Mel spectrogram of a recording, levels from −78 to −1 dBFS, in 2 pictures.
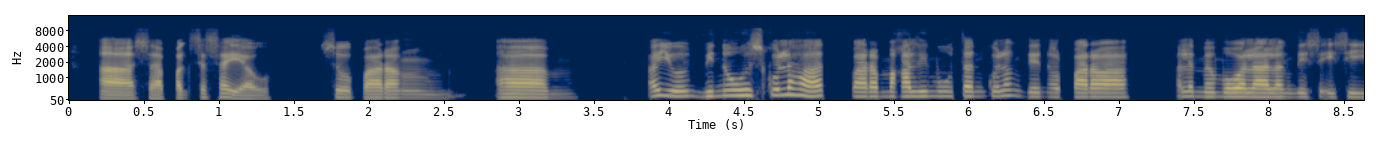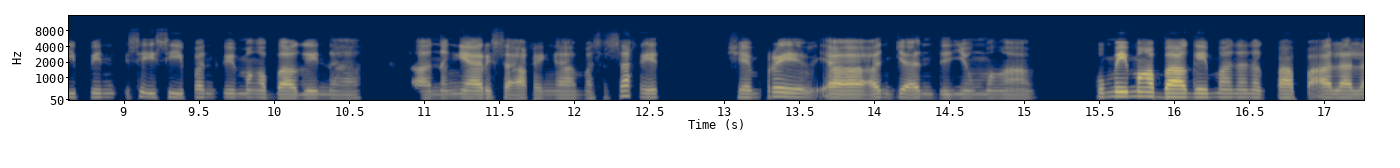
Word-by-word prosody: ah, 135 -2 +4
sa 140 - -1
pagsasayaw. 140 -3 -1 0.4
So, 155 -2 -4
parang, 150 -1 -1 0.3
um, 155 -1 +3 0.6
ayun 220 0 0
binuhos 230 +4 0
ko 255 - -4
lahat 230 -6 +3 0.2
para 200 0 +2
makalimutan 205 +1 -1
ko 205 +2 -4
lang 235 -3 -6
din 185 -1 -4
or 180 - -6
para 180 0 +3 0.3
alam 205 0 -3
mo 190 -1 -2
mawala 180 -1 +5
lang 175 -1 -1
din 175 0 -6
sa - - -9
isipin 170 0 -6
sa - - -12
isipan 165 0 -4
ko 160 0 -5
yung 160 - -8
mga 150 - -4
bagay 145 0 +1
na, 140 -1 -10 0.4
ah, 140 - 0
nangyari 150 0 +2
sa 150 - -2
akin 140 0 -9
nga 140 - -2
masasakit. 160 +4 -4 0.4
Siyempre, 170 +3 +1
ah, 150 -1 +4
andiyan 150 0 -1
din 150 0 -6
yung - - -14
mga 145 - -7 0.5
kung 175 - -5
may 200 0 +9
mga 195 -1 +6
bagay 170 -1 +8
man 165 -1 -4
na 160 - -4
nagpapaalala 150 0 0
160 Hz, 175 wpm, -25 LUFS, 150-190 Hz, 0.6 s, may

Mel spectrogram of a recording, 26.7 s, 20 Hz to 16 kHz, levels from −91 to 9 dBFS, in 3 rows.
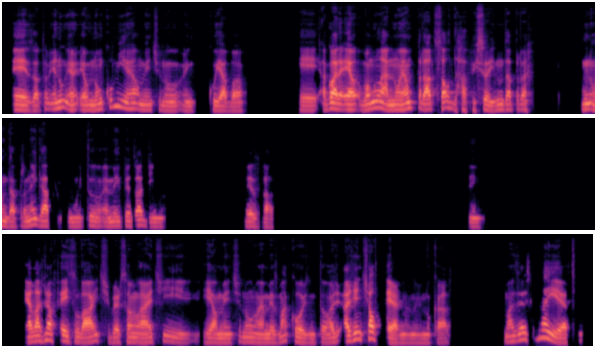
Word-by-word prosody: É, 125 -2 +4
exatamente, 140 +7 -2
eu, 175 - 0
eh - - -1 0.2
eh - - -3
,eu 120 - 0
não 125 +4 -1
comi 195 0 -5
realmente 130 -5 -3
no 110 0 -6
em 105 -1 -6 0.2
Cuiabá. 105 -2 -1 0.8
Eh, 110 -1 -3
agora 145 +4 +8
é, 130 0 +7
vamos 135 +8 +1
lá, 155 -6 +5
não 125 +1 +2
é - - +4
um 155 - +5
prato 135 -3 +3
saudável, 155 0 0
isso 130 - -3
aí 110 -4 0
não 125 +3 -3
dá 130 -1 0
pra 130 -1 -5 0.8
não 130 -3 0
dá 110 0 -2
para 115 0 -10
negar, 125 -2 +1 0.3
porque 110 +3 -9 0.2
é - - -8
é - - -5
meio 115 0 -6
pesadinho. 115 -4 -3 1.2
Exato. 100 -3 -5 2.9
Sim. 310 0 -8 2.0
Ela 120 +4 +5
já 165 +2 +4
fez 145 -5 0
light, 115 +3 +2
versão 115 +1 -2
light, 110 +5 -1
e 110 -6 -8
realmente 105 0 -2
não 115 -2 -4
é - - -1
a - - -3
mesma 110 +7 -3
coisa, 105 -6 -2
então 105 +1 -6
a 110 - +1
a 135 0 +7
gente 185 +4 0
alterna 100 - +5
no 100 0 -7
caso. - - -5 0.8
Mas 130 +4 -5
é 175 +1 +3
isso 165 - -8
daí, 210 - +3
é 105 - +5
assi 155 +9 -10
120 Hz, 145 wpm, -23 LUFS, 110-135 Hz, 2.9 s, agora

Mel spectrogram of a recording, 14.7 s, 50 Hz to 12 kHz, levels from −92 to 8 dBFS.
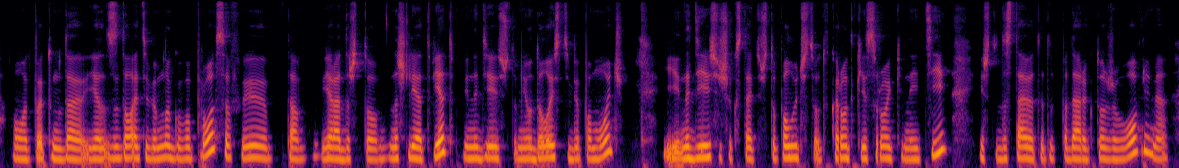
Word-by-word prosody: Вот, 180 -3 0
поэтому, 180 -6 +1
да, 175 -1 +3
я 180 0 +1
задала 190 0 +2
тебе 185 -1 -2
много 190 0 +1
вопросов, 205 - +1
и 190 -1 +2 0.2
там 175 0 -3 0.2
я 185 +1 +2
рада, 175 -1 +2
что 170 0 -3
нашли 185 +1 0
ответ, 220 +10 +4
и 190 - 0
надеюсь, 190 0 +2
что 190 - -10
мне 180 0 0
удалось 200 +3 +2
тебе 180 -2 -4
помочь. 190 +11 -1 0.5
И - - +1
надеюсь 195 +2 +4
ещё, 190 0 -7
кстати, 180 0 -4
что 190 - -6
получится 195 -1 +1
вот 165 - -6
в - - -28
короткие 185 0 0
сроки 190 0 -2
найти, 185 - 0 0.4
и 190 - -1
что 175 0 -9
доставят 180 0 0
этот 180 0 -6
подарок 180 -2 -1
тоже 175 -2 -1
вовремя. 215 - +1
185 Hz, 165 wpm, -22 LUFS, 175-195 Hz, 0.5 s, ответ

